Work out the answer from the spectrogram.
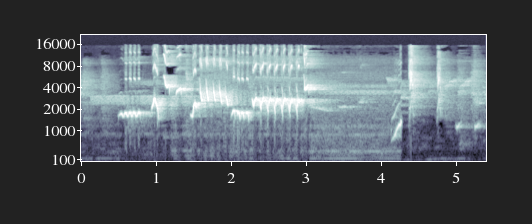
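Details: Oriental magpie-robin (murai batu) singing in a lure and tutor recording for a young bird; steady whistled note, rapid trilled buzzy runs, then sharp rising upslurs and short whistles after a pause.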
